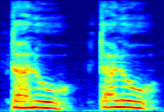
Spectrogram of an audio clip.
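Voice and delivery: angry crowd howling. A narrator's reading. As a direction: bellow it as an enraged mob. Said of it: "hurlaient maintenant les Hatchés".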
